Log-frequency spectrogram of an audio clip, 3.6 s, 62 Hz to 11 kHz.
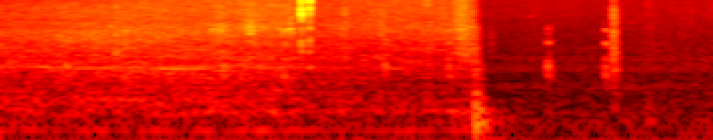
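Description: Interior of a 2015 Ford Kuga Zetec on a test drive, with a steady low road and engine rumble running throughout, a brief thump near the middle and a few faint clicks.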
